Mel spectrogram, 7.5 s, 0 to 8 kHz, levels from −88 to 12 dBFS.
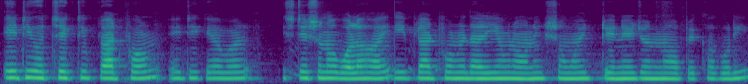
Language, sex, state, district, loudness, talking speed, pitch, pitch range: Bengali, female, West Bengal, Malda, -23 LUFS, 175 wpm, 215 Hz, 210-225 Hz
